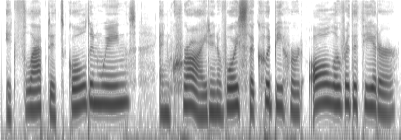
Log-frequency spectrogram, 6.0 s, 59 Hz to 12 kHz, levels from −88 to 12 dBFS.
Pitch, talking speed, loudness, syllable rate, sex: 205 Hz, 180 wpm, -20 LUFS, 4.2 syllables/s, female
